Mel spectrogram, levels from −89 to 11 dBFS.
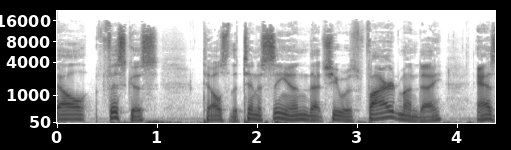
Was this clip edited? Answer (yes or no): yes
